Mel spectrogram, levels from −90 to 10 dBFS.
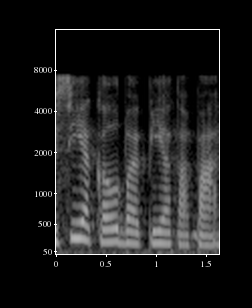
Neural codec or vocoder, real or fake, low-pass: codec, 16 kHz, 4.8 kbps, FACodec; fake; 7.2 kHz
